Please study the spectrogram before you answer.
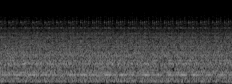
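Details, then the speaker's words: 2015 BMW 7 Series with rebuilt engine (original destroyed by overheating), warm idle going into a hard cylinder 6 misfire with uneven stumbling beat; running rich, suspected secondary ignition fault in spark plug or aftermarket coil, unconfirmed. "all right so now the vehicle kind of went into a hard misfire"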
